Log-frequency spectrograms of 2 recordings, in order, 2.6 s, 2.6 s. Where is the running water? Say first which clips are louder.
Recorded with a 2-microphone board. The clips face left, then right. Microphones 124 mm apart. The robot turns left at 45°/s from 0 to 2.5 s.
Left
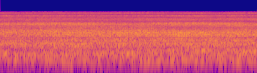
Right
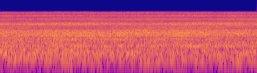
Right 1 dB; 115° right, 4 m; by 2.6 s 130° left, 4 m.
